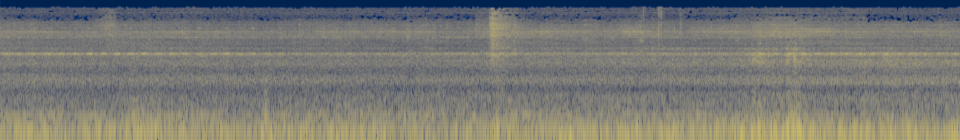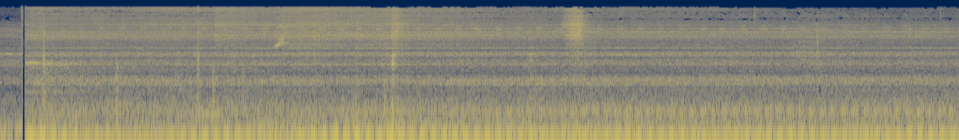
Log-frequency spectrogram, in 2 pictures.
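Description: Manifest freight train rolling past, a steady rumble of railcars on the rails that jumps abruptly louder about halfway through.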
